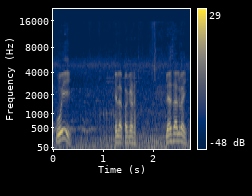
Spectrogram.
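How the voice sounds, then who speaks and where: A man's voice: fairly high pitch, slow. A young man vlogging casually, chatting and joking with friends while out on the street and at a stadium. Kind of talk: casual vlog chat. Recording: outdoor crowd and traffic noise.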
